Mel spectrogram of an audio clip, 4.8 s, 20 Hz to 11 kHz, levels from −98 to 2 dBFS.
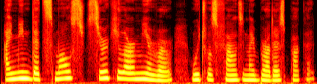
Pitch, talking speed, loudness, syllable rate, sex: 215 Hz, 165 wpm, -16 LUFS, 4.1 syllables/s, female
